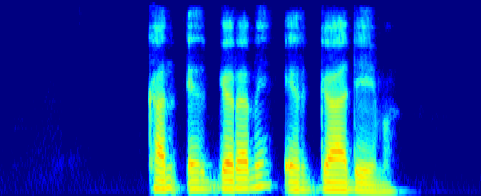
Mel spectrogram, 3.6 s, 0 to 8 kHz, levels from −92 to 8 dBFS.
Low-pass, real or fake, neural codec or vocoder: 7.2 kHz; fake; autoencoder, 48 kHz, 32 numbers a frame, DAC-VAE, trained on Japanese speech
